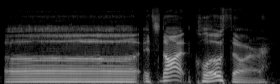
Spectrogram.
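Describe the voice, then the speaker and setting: A man's voice: medium pitch, lively intonation, very slow, fairly bright tone, clean tone, dry recording. A man streaming a video game, giving casual live commentary and questioning things aloud as he plays. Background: game music.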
